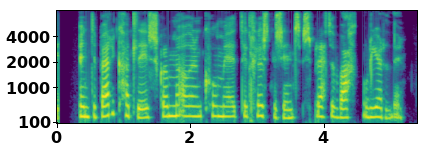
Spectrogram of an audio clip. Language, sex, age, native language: Icelandic, female, 18-19, Icelandic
